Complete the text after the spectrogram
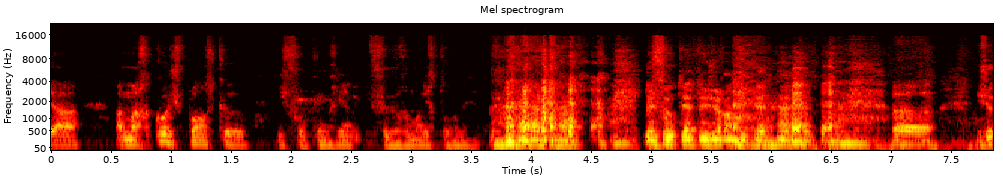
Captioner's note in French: rires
